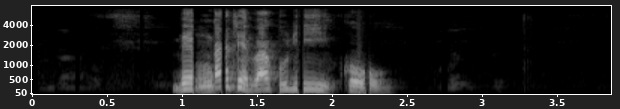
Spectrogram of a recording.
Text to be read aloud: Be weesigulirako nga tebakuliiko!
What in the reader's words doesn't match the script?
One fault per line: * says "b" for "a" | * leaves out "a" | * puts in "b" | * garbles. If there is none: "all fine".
* leaves out "weesigulirako"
